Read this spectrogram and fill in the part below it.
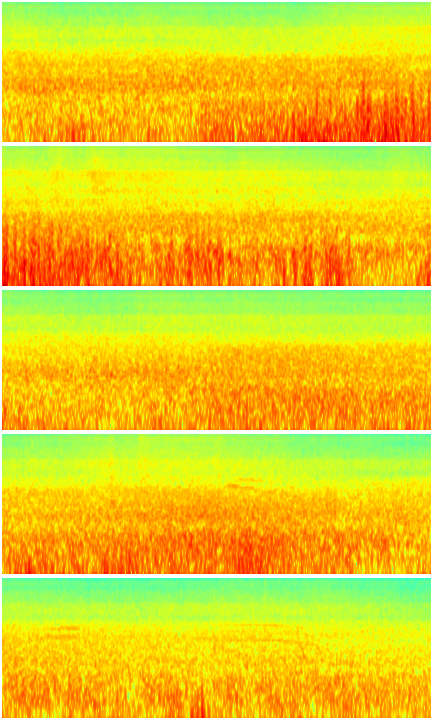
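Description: Ocean waves crash and wash onto the shore.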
